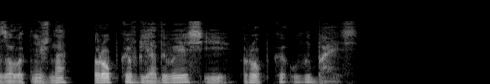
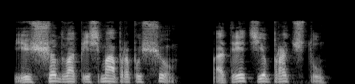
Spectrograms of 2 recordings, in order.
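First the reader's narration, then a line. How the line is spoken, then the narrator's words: Stern. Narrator (Russian): строго сказал князь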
